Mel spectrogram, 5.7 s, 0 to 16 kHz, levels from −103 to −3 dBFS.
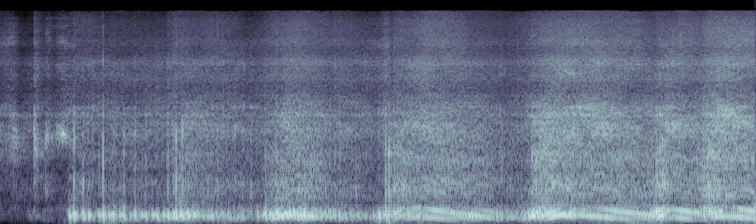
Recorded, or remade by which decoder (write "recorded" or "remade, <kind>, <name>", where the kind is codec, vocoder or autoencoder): remade, codec, DAC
